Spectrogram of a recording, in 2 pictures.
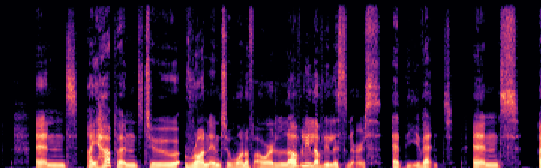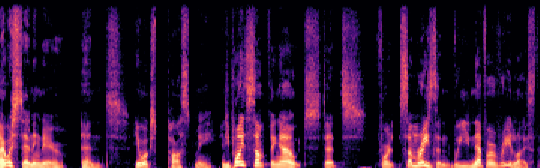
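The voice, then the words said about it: Hoarse, partly lost voice. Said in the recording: “my voice is a bit gone”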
